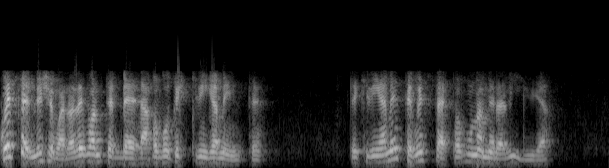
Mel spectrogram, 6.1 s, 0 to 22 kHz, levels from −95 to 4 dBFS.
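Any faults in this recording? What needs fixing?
The whole clip is coded with the G.729 codec at 8 kbit/s. The speech is band-limited to about 250 Hz–3.4 kHz and has the rough, synthetic texture of an excitation model built from a few pulses per frame. Carrying the call on a wideband codec would prevent this.

There is VoIP packet loss concealed by the speech codec at 1.34–1.49 s, between "invece guardate quanto è" and "proprio tecnicamente". About 60 ms is missing, which fits three lost 20 ms packets. A second gap at 5.34–5.42 s follows "questa è proprio una" and fits a single 20 ms packet. In both places the decoder stretches its last pitch and filter into a fading buzz or coloured noise, and the voice stays distorted briefly after the packets resume. Adding forward error correction or redundancy and a larger jitter buffer would reduce these losses.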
